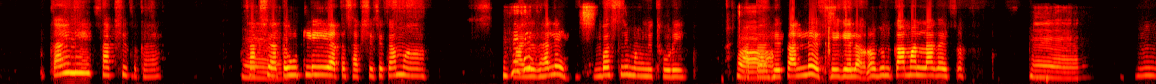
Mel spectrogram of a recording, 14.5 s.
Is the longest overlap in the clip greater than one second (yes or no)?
no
